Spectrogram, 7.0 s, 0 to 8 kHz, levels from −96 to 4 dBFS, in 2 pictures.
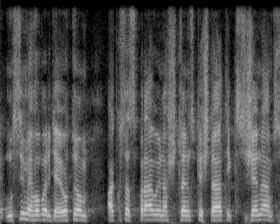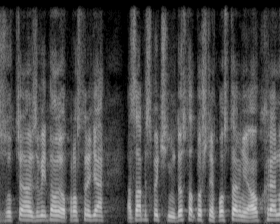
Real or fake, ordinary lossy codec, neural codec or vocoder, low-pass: fake; none; codec, 16 kHz, 4 kbps, FunCodec, trained on LibriTTS, 50 frames a second; none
